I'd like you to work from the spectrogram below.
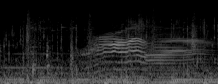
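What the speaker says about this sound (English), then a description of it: "it's not your cat at home doing those noises, it's the game" Cat meowing from a bullet hell video game rises as a drawn-out, wavering meow over busy game noise and steady music, moderately loud in the mix.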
